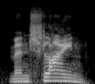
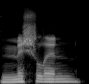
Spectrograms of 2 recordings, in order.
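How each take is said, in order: First: The name sounds like 'Menschlein'. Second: The name sounds like 'Michelin'. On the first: The speaker calls it right. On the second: The speaker calls it wrong.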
